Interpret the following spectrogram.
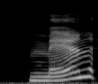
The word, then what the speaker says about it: man: Man ends with an N. To produce an English n, your lips must stay open and the tip of your tongue presses against the alveolar ridge. That's the roof of your mouth just behind your front teeth.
